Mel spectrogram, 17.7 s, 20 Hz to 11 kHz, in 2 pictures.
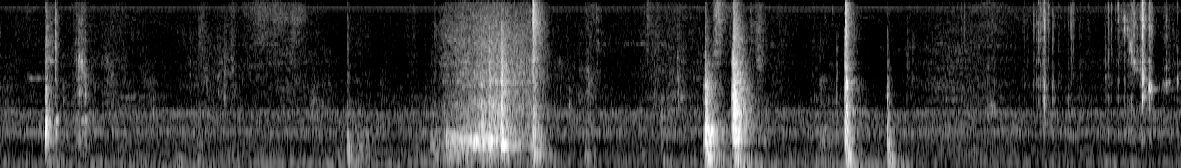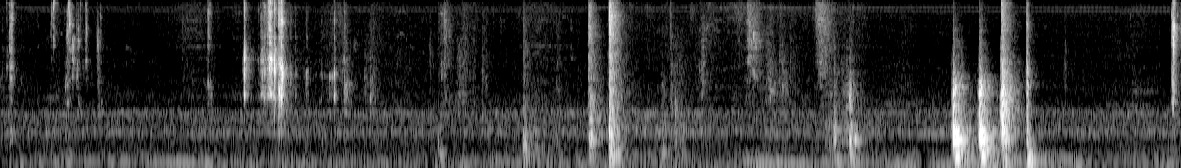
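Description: Scattered sharp knocks and clicks as eggs are tapped and cracked on the rim of a Thermomix TM5's stainless-steel mixing bowl, with shell handling in between. The loudest is a quick double knock near the end.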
